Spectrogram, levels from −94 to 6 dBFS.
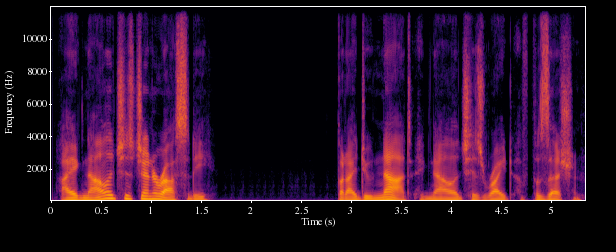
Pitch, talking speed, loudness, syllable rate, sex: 120 Hz, 145 wpm, -19 LUFS, 6.3 syllables/s, male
